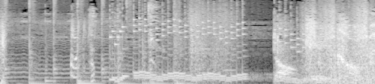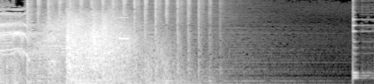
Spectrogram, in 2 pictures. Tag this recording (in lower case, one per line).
music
